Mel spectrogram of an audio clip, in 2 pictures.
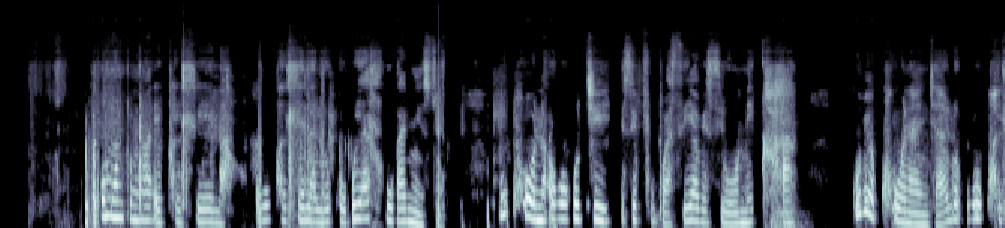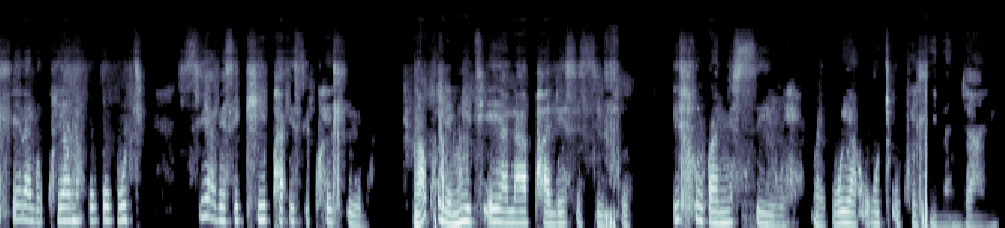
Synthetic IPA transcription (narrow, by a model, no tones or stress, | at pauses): umuntʼuŋ͡ǁaʔɛkʰwɛɬɛla | uɣukʰwɛɬɛlalokʰuɣujaɬuɣaniːswa | ɣukʰɔnaʔuɣuɣutʰiːsifʰupʰwasijaβesiwɔmɛkʰa | ɣuβɛkʰɔnand͡ʒʱalɔuɣukʰwɛɬɛlalokʰujanauɣuɣutʰi̥ | sijaβesikʰipʰaʔisikʰwɛɬɛla | ŋakʰɔlemitʰiɛjalapʰalesisifu | iɬuɣanisiwɛŋoɣujaʔuɣutʰiukʰwɛɬɛland͡ʒʱaːni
